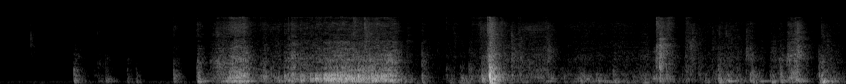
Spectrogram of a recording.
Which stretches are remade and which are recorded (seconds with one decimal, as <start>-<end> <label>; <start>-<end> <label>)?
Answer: 0.0-1.5 recorded; 1.5-2.3 remade; 2.3-5.4 recorded; 5.4-8.5 remade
